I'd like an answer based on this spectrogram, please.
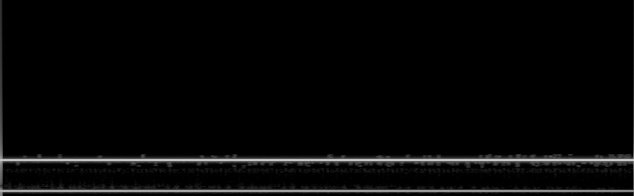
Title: Tinnitus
